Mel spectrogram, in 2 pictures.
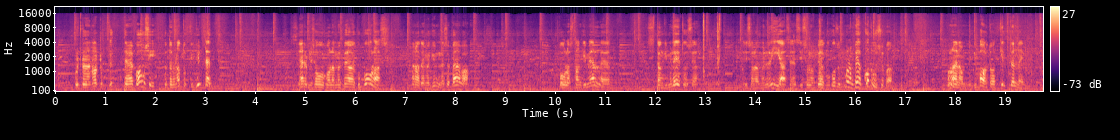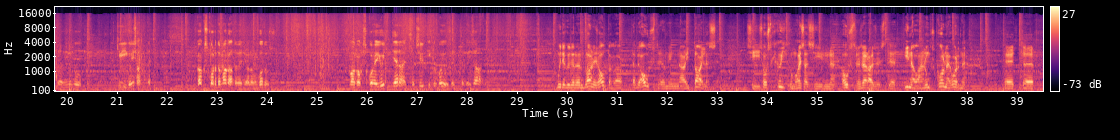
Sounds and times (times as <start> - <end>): Music: 0.0 - 39.5
Speech: 0.4 - 3.2, 4.8 - 8.4, 10.1 - 11.2, 13.8 - 16.8, 17.8 - 20.3, 21.0 - 21.7, 22.6 - 24.2, 25.6 - 28.4, 29.8 - 38.0.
